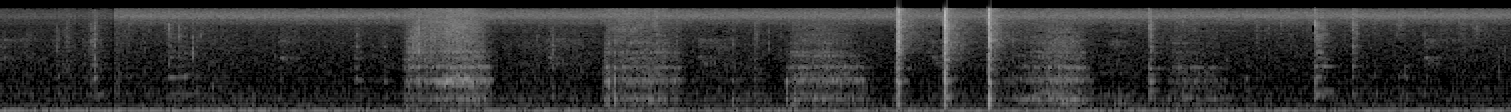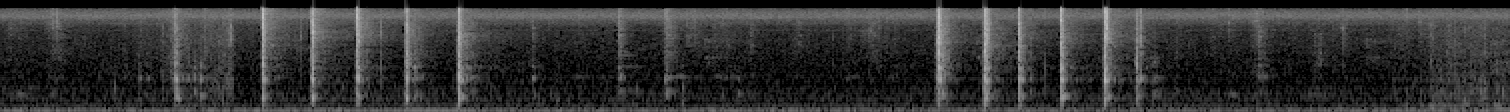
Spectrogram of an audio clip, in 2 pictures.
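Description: Sharp clicks of a hand tapping on a hard plastic tube, in three quick runs of three to six taps.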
